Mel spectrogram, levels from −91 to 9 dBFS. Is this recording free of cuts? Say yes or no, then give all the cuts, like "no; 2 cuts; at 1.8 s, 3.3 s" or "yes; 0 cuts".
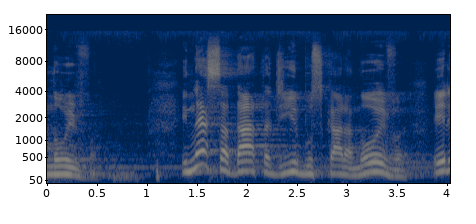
yes; 0 cuts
